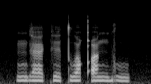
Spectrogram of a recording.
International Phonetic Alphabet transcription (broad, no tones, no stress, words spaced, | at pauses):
ŋɡæ ket̪uqʼy ŋɡu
